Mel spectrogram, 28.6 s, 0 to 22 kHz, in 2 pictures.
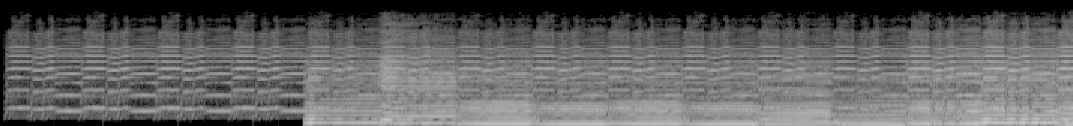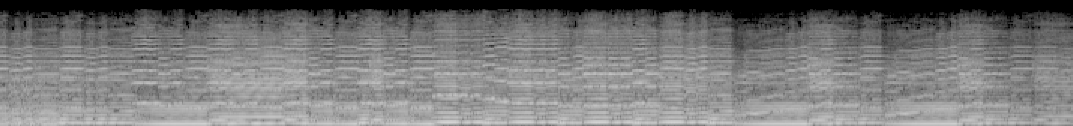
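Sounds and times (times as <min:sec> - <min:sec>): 
violin in a duet: 0:00.1 - 0:28.6
double bass in a duet: 0:04.1 - 0:28.6.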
